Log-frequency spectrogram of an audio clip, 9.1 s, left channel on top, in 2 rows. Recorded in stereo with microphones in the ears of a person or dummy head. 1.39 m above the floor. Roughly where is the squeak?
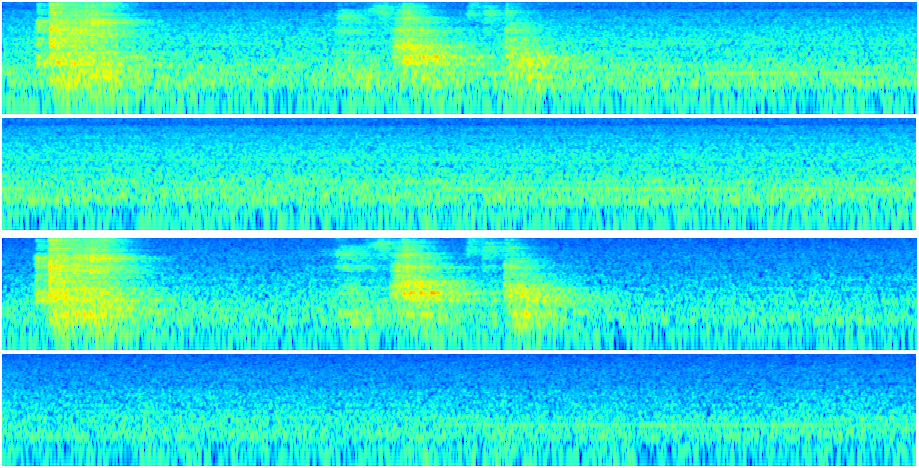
Right.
